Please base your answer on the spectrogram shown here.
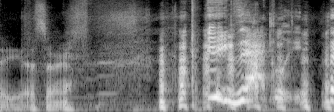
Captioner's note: laughs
